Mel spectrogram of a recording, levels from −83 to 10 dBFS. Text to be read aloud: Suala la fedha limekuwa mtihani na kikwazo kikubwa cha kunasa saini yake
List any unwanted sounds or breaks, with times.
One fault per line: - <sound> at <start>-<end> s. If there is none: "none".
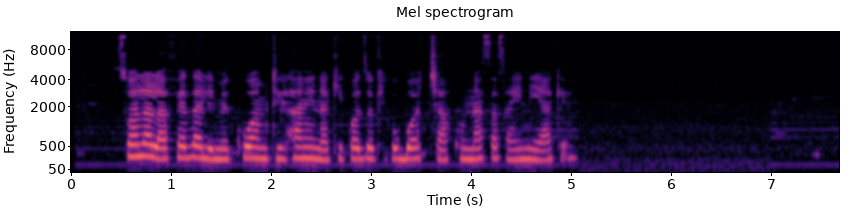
none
